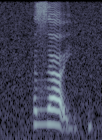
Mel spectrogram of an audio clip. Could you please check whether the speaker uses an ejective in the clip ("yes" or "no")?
no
